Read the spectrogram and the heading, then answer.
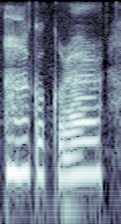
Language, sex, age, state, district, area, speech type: Assamese, female, 60+, Assam, Dibrugarh, rural, spontaneous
